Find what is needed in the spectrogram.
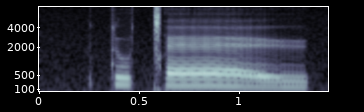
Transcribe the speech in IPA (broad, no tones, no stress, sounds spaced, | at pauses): t u ǀ ɛː y̯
